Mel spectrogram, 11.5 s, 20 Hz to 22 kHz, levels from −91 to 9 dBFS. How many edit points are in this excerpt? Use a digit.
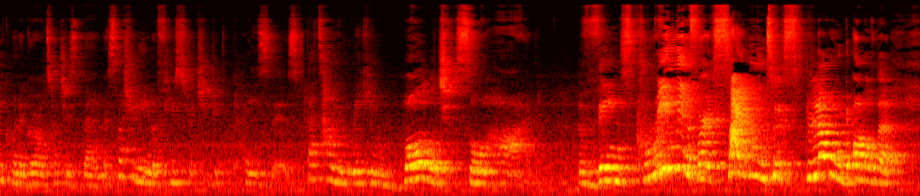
1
